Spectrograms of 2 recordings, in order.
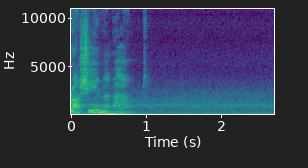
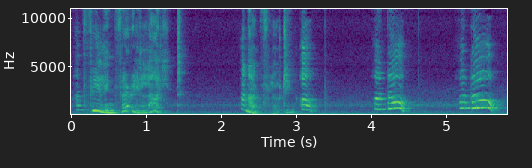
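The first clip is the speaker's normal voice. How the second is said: higher and higher, climbing in pitch with each up; Wendy rising; 13 semitones higher than usual. Acted. Drop describing her rise to the listener, climbing higher. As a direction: float the words upward in wonder.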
